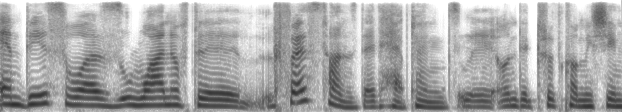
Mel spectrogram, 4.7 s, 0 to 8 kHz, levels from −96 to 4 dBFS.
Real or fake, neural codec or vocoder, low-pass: fake; codec, 16 kHz, 2 kbps, X-Codec, HuBERT features, trained on general audio; 7.2 kHz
